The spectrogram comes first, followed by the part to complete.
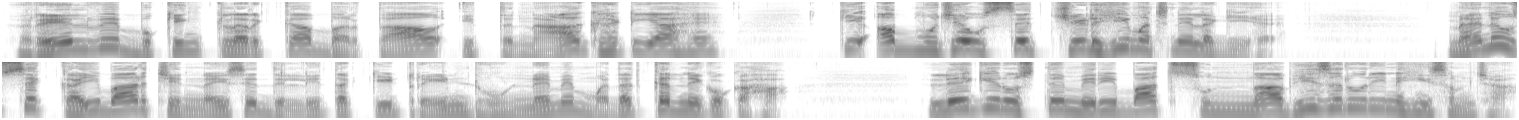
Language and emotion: Hindi, disgusted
